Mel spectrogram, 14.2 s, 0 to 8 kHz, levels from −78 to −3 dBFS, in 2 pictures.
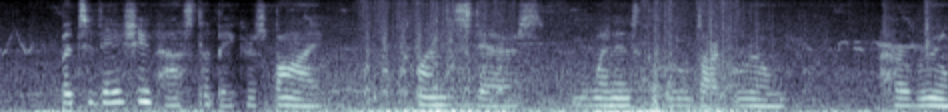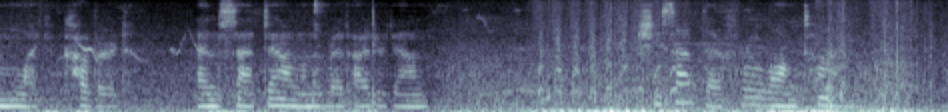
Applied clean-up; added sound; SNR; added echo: none; Bird; -3 dB; reverberation time 2.2 s.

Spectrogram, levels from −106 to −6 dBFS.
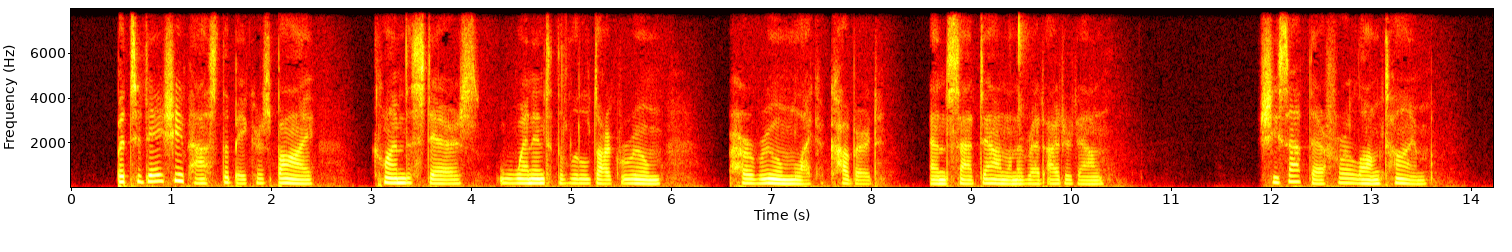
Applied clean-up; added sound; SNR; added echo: none; none; none; none.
